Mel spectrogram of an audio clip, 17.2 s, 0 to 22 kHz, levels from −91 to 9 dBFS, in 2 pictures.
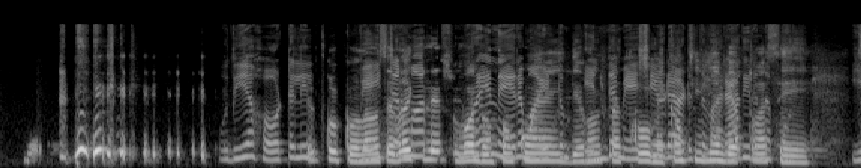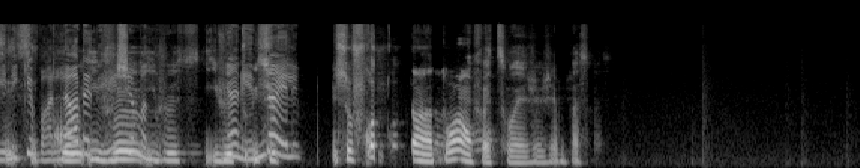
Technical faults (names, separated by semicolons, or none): echo with no canceller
